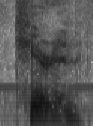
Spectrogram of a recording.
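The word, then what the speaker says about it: キリン: But actually in Japanese, a giraffe is still called Chilin, same characters, although it's pronounced Kirin in Japanese.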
